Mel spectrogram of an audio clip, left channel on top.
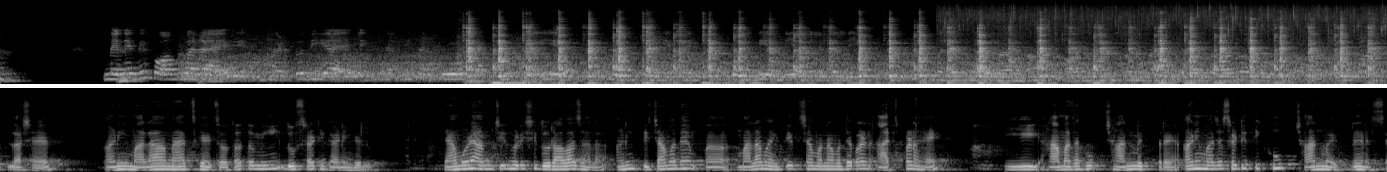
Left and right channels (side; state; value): both; different; correlation -0.01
